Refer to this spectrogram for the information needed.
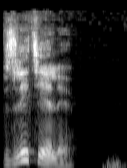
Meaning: plural past indicative perfective of взлете́ть (vzletétʹ)
- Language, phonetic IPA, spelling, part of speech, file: Russian, [vz⁽ʲ⁾lʲɪˈtʲelʲɪ], взлетели, verb, Ru-взлетели.ogg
